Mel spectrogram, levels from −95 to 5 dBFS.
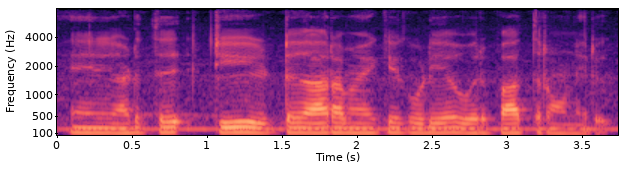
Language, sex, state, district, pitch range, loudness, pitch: Tamil, male, Tamil Nadu, Kanyakumari, 110-115 Hz, -18 LUFS, 115 Hz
